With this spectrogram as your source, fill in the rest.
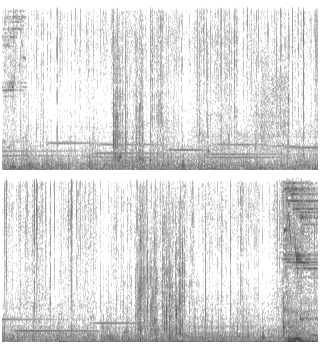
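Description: A fire crackles and pops in a fireplace.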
